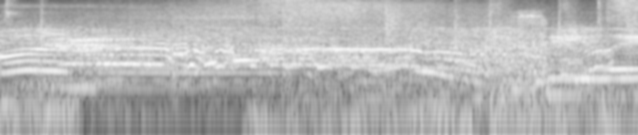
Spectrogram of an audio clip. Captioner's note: people cheering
